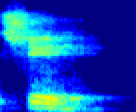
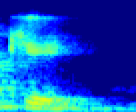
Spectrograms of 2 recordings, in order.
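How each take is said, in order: First: The name starts with a ch sound. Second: The name starts with a hard k sound. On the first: This is the Italianate medieval pronunciation. "como una pronunciación medieval italianizante, la dice che" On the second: This is the classical pronunciation. "si uno está usando la pronunciación clásica, lo llama que"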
